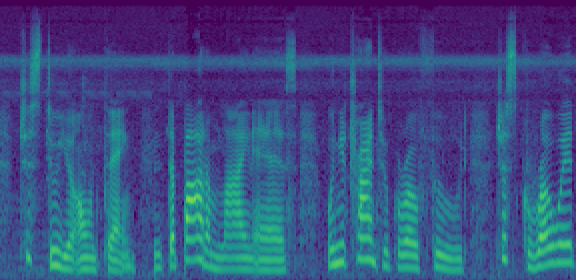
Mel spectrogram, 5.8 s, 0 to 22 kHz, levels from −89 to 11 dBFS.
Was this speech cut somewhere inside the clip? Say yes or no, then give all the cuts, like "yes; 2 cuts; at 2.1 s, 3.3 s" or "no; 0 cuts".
yes; 1 cut; at 1.6 s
